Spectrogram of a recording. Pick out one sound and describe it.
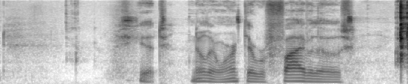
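Small metal tools click and tap against a wooden tray.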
